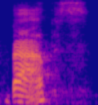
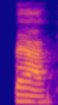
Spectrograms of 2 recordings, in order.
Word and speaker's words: bath: in America we take baths and we take showers and um we use that bath sound not bath okay so you're sort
